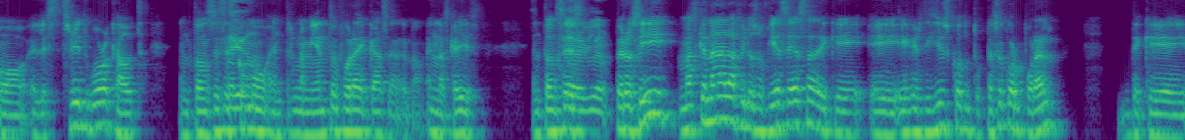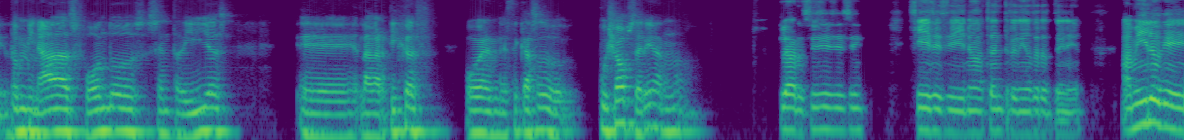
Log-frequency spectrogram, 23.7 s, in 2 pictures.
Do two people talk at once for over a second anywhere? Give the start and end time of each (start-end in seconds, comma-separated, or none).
none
